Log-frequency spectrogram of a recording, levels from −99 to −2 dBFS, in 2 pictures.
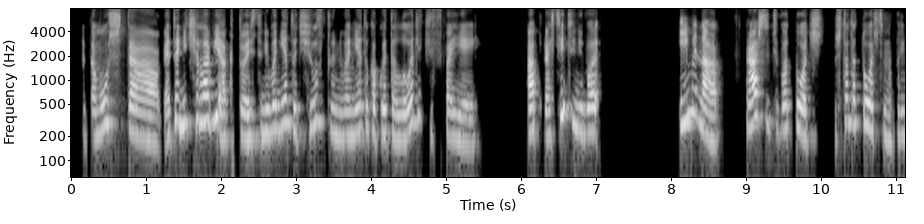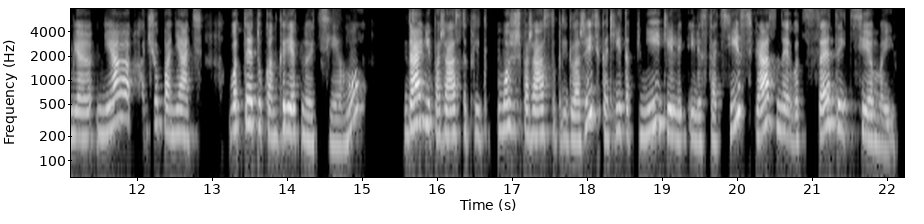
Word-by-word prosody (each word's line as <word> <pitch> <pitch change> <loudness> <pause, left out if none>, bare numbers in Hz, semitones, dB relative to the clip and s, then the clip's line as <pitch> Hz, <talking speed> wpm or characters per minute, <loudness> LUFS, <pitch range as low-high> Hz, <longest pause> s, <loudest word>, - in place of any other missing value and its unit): потому 210 +6 -2
что 215 -11 +2
это 195 - 0
не 275 +1 -1
человек. 305 - +3
То 200 - -4
есть 190 +2 -1
у - - -4
него 220 +3 0
нету 275 0 -2
чувств, 255 +5 -7
у - - -5
него 205 -1 -6
нету 230 +4 -3
какой-то 220 -3 -3
логики 245 - -3
своей. 175 -5 -4 0.6
А 225 +2 +8
просить 235 - -2
у 275 - -4
него 230 -1 +1 1.1
именно. 280 - +4 0.3
Спрашивать 280 +2 +6
его 235 0 -3
точ 215 -5 -1 0.2
что-то 295 -2 -5
точно. 240 -7 -1
Например: 200 +1 -3
"Я 285 +11 +3
хочу 275 +6 -10
понять 210 -3 -2 0.3
вот 240 +3 -2
эту 275 -2 +3
конкретную 210 -3 0
тему. 185 - -8 0.5
Дай 270 +8 +9
мне, 270 -3 -2
пожалуйста, 210 -1 0
пред 210 -1 -12 0.2
можешь, 245 +2 -2
пожалуйста, 215 -1 0
предложить 190 - -2
какие-то 215 +2 -7
книги 235 +7 -4
ил 195 -3 -2
или 195 -3 -8
статьи, 175 - -3
связанные 270 - +3
вот 185 0 -9
с 190 - -20
этой 250 0 +2
темой?" 190 -11 -4
220 Hz, 140 wpm, -23 LUFS, 200-270 Hz, 1.1 s, Дай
